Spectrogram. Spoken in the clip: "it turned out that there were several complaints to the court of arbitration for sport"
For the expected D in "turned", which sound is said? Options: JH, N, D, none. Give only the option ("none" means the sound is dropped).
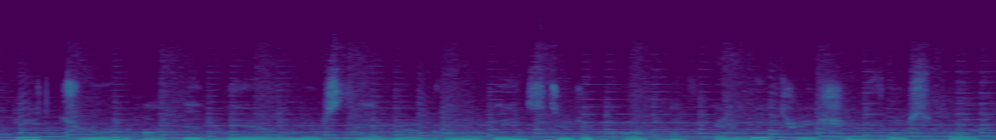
none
